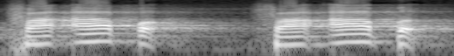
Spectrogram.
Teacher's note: perlu diperhatikan qaf di sini sakinah qalqalah sughra. Fa'aq, fa'aq, tidak dibaca fa'aqbaroh, dan ini kebanyakan dari kalian fa'aqbaroh dulu, sekarang tidak.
